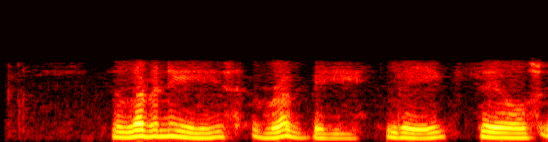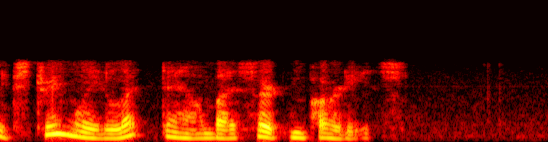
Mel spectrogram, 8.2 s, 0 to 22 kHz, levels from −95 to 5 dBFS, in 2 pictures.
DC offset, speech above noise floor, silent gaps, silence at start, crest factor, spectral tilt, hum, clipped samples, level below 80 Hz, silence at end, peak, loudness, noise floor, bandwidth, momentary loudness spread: under 0.1%; 46 dB; none; 0.85 s; 20 dB; -13 dB/octave; none; under 0.1%; -64 dBFS; 1.35 s; -2 dBFS; -23 LUFS; -68 dBFS; 3.8 kHz; 13 LU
